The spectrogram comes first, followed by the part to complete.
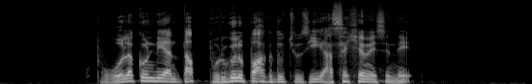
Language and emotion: Telugu, disgusted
